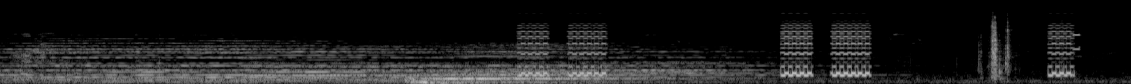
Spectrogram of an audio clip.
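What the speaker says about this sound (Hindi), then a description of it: "ओफो प्रेरणा, कब से फोन कर रही हूँ, उठाती क्यों नहीं?" A phone rings in bright electronic bursts, paired double rings repeating after a low humming stretch, with a short clatter between rings.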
